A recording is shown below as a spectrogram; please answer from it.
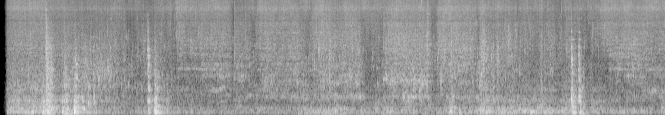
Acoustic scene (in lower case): kitchen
